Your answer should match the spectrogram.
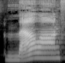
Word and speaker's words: Malon: Malin. That is a very interesting way to pronounce her name. You got it. Double points because you got the game. It is Malon from Ocarina of Time.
